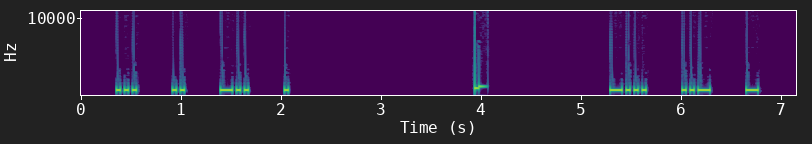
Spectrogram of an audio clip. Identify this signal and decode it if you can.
Morse code, heard as a keyed tone, about 30 wpm, spaced as for 17 wpm, 700 Hz. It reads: SIDE BUT
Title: 3x Character Spacing - Top 100 Words - 30wpm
